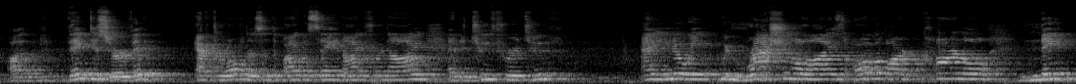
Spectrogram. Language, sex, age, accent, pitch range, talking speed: English, male, 60-79, American, 180-245 Hz, 180 wpm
